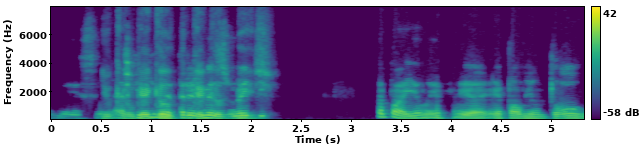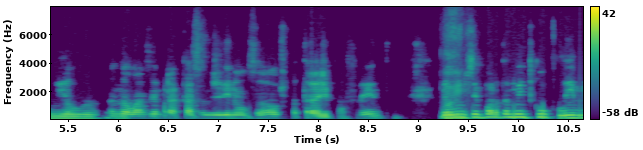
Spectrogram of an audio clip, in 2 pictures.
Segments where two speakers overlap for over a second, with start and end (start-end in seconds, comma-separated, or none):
0.6-2.1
